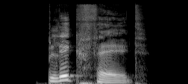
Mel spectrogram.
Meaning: field of vision
- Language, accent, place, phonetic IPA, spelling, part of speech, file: German, Germany, Berlin, [ˈblɪkˌfɛlt], Blickfeld, noun, De-Blickfeld.ogg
